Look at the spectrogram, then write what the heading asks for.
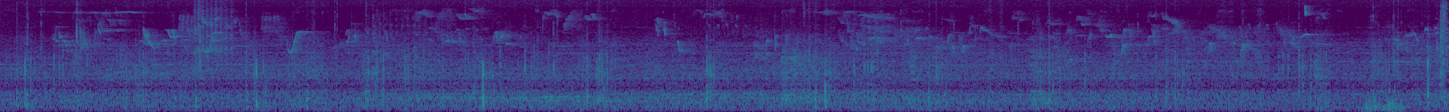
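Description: Faint outdoor birdsong: several small birds chirping and calling in short, scattered phrases, with occasional soft steps on track ballast.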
